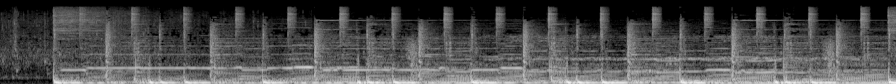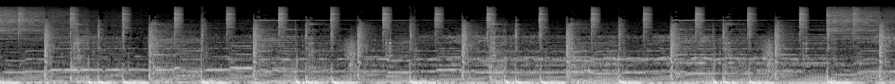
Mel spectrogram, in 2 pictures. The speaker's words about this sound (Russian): А этот трек вряд ли можно зашазамить. Это эксклюзив на волнах нефтерадио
